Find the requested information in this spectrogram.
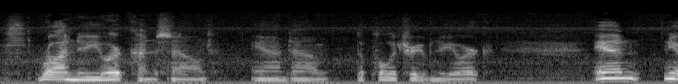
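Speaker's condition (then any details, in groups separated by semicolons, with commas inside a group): No condition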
